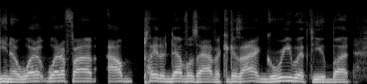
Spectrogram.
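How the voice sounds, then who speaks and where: A man speaks at a medium pitch with fairly even intonation. The sound is dry and close with no echo, in a very clean recording with a silent background. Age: 30s. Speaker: podcast host. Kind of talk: casual interview conversation. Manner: halting, many false starts.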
